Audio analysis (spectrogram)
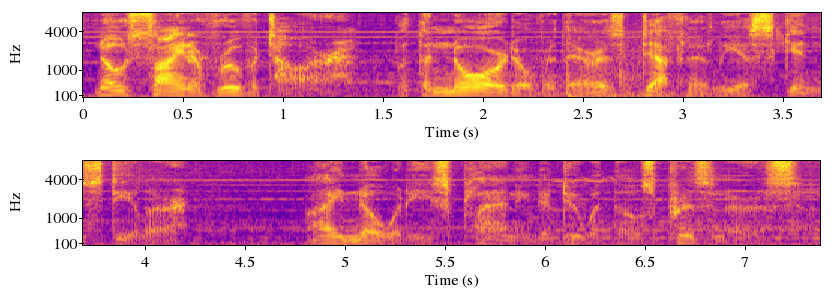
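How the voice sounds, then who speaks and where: Low, gravelly, shifty lizard-man. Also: lively intonation, fairly quick. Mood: furtive, wary. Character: shifty, self-preserving male lizard-folk relic hunter with a tail. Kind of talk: fantasy video game voice acting. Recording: music behind the voice. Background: game music.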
